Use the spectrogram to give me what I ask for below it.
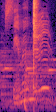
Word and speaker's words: salmon: joe's alaskan sockeye salmon salmon i'm one of those people that pronounces the l now sockeye salmon boneless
